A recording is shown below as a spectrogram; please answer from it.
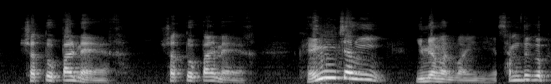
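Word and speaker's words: Palmer: 등급에 마지막 y 샤또 빨 매 샤또 발매 굉장히 유명한 와인 2 3등급 중에서 굉장한 퀄리티를 자랑하는 와인인데 우리 식으로 발음하면 샤또 팔머 라고 발음을 하시면 되고요 젤 이 와인을 만든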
